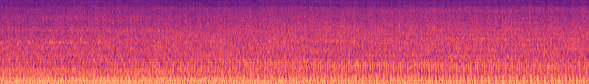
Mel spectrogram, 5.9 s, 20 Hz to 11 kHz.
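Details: Ariens ST1128 dual-stage snowblower, 11HP Tecumseh Snow King engine, after carburetor cleaning and pilot jet fix for surging, cold day. Despite an apparently ~5HP carburetor, a constant, even exhaust beat at steady speed with no rise and fall or stumbling: normal running.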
